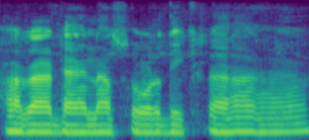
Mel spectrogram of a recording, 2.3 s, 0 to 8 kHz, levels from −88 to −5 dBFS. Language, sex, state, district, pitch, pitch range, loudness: Hindi, male, Bihar, Patna, 115 Hz, 110-120 Hz, -21 LUFS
